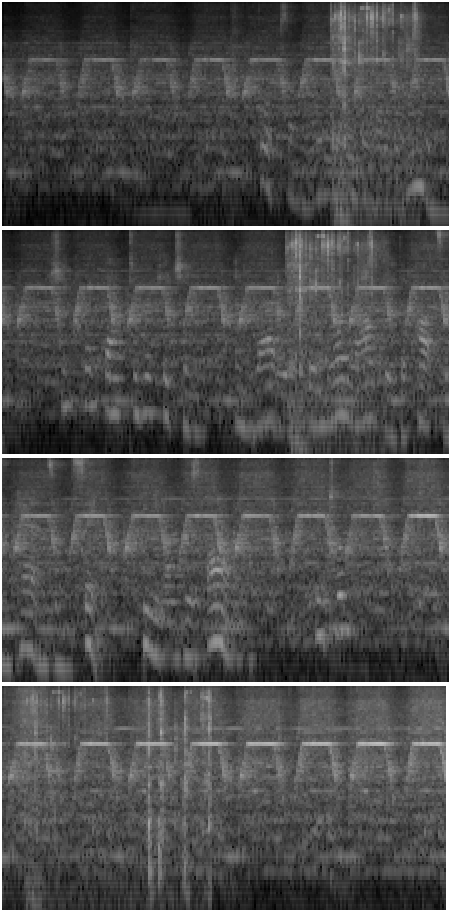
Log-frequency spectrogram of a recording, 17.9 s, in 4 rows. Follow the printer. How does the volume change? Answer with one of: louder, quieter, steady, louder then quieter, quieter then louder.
louder.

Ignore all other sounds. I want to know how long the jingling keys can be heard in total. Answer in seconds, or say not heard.
4 s.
